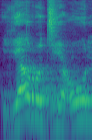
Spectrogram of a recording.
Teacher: را ساکنہ سے پہلے یہاں پر زبر ہے تو را کو پور پڑھیں گے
